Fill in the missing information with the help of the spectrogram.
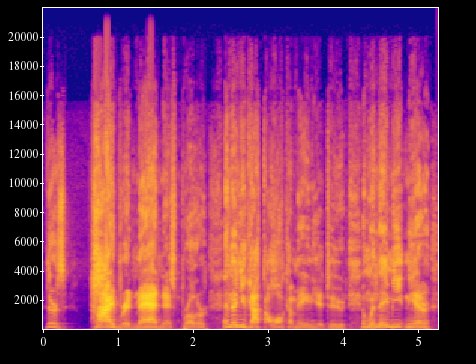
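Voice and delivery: loud, shouting wrestling promo, brother; Hulk Hogan promo. Shown as a demonstration. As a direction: yell the promo like a hyped wrestler. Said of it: "Hulk Hogan promo held".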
